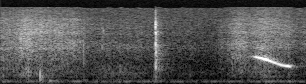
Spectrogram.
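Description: Quiet breathing and a single sharp click about a second in, while the head is held turned for a chiropractic neck adjustment. A short squeak falling in pitch comes at the very end.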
